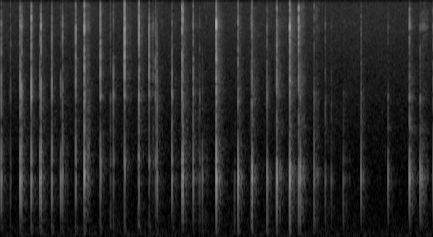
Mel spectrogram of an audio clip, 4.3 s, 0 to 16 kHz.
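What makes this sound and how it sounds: Long painted nails and fingertips tap and scratch the back and bristles of a handheld pink plastic paddle hairbrush with a hollow plastic body and a black cushion pad. About 29 quick, dry clicks come in an uneven rhythm, each with a hollow plastic tone around 900 Hz and a bright crisp edge. Faint scratchy rustling fills the gaps, and the taps stop at once with no ring.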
